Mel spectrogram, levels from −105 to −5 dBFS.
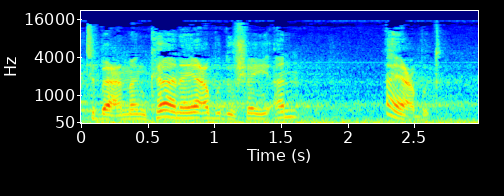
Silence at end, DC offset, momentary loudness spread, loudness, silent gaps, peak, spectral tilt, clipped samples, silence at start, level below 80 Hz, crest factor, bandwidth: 0 s; under 0.1%; 19 LU; -31 LUFS; none; -14 dBFS; -3.5 dB/octave; under 0.1%; 0 s; -50 dBFS; 20 dB; 15.5 kHz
